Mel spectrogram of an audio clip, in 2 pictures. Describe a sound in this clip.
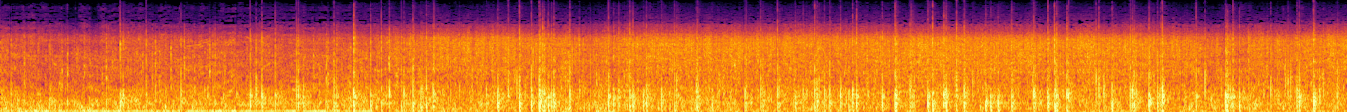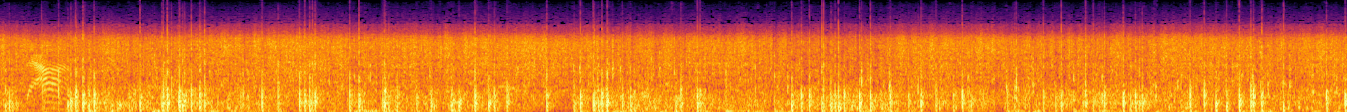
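Fireworks crackle and pop rapidly overhead.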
